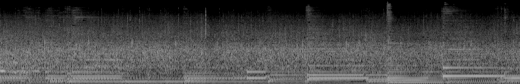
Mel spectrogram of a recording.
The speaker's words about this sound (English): So let's properly rejoice over this one person who comes to the Lord. Let's give the Lord a good applause and a shout. Amen.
